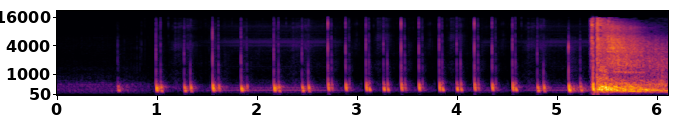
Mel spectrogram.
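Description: A rifle fires rapid shots in quick succession.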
